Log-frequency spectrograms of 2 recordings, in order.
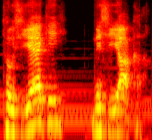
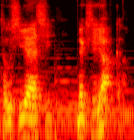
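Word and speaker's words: Toshiaki Nishioka: Syllableize it out. Toshiaki Nishiyaka.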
